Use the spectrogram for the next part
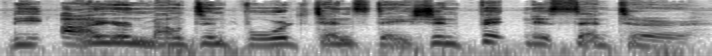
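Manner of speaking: mock-grand announcer naming a place; put-on announcer voice. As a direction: proclaim it like an official title, hammed-up. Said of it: "say this in the exact same voice".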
